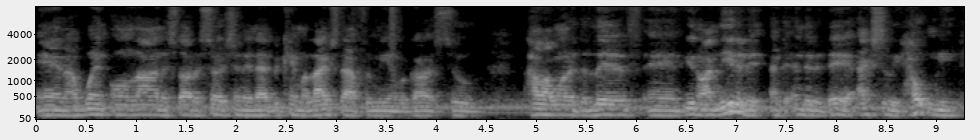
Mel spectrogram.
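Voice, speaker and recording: A man's voice: low-pitched, steady tone, brisk. A young man from the Bronx, co-hosting a motivational podcast in a laid-back way, full of fillers. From the Bronx, New York. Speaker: podcast co-host. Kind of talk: casual motivational chat. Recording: echoey room with background noise.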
